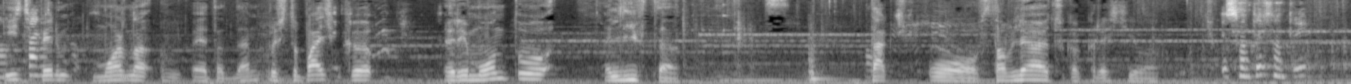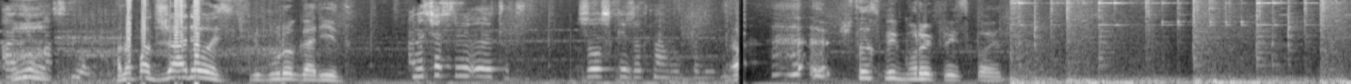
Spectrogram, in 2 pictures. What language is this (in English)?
Russian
